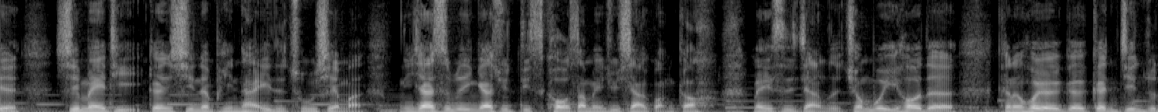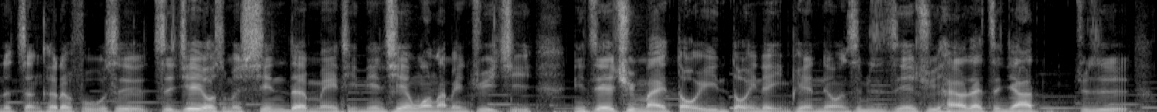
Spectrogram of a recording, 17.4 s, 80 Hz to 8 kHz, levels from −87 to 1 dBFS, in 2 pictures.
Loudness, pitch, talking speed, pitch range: -29 LUFS, 95 Hz, 365 characters per minute, 85-100 Hz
